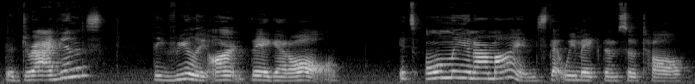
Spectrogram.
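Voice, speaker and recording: A woman reading the part of a wise, reassuring father king in a rhyming children's storybook, earnest, measured and instructive. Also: mid-range voice, very animated, fairly bright tone, pitched below the performer's own voice. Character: wise, reassuring father king writing to his young son.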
